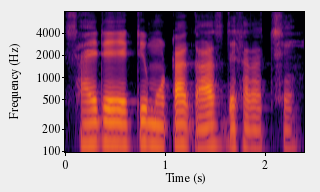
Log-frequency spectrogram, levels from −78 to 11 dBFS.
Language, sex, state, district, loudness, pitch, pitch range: Bengali, male, West Bengal, Alipurduar, -21 LUFS, 110 Hz, 100-120 Hz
